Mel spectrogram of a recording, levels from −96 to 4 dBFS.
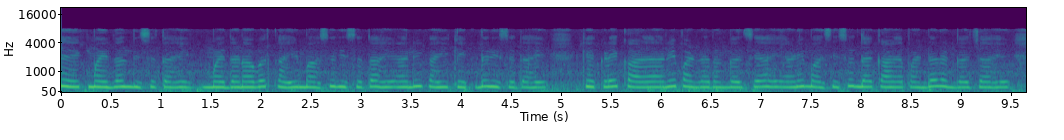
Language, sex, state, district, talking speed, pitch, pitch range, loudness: Marathi, female, Maharashtra, Chandrapur, 170 wpm, 255 Hz, 250-270 Hz, -32 LUFS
